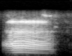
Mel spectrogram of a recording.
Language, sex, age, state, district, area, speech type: Gujarati, male, 18-30, Gujarat, Anand, rural, conversation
